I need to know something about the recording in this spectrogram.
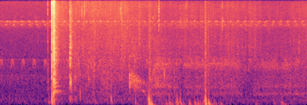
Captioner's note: whispering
